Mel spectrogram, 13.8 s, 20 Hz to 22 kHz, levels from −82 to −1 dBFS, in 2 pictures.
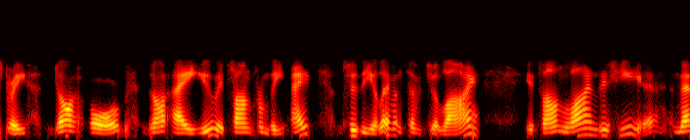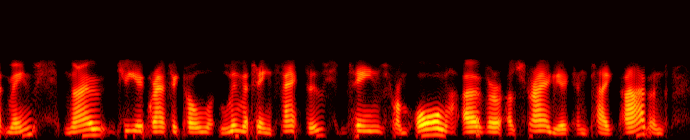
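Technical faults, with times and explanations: Throughout, Codec 2 vocoder: speech is rebuilt from pitch and envelope within 250 Hz to 3.6 kHz, sounding heavily robotic and buzzy, fitting a 1.6 kbit/s mode.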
